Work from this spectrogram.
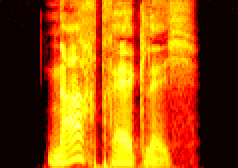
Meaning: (adjective) 1. subsequent 2. additional 3. belated; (adverb) 1. subsequently 2. afterwards 3. belatedly
- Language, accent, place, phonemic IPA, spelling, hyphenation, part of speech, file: German, Germany, Berlin, /ˈnaːχˌtʁeːklɪç/, nachträglich, nach‧träg‧lich, adjective / adverb, De-nachträglich.ogg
